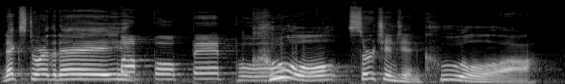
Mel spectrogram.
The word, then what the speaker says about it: Cuil: thank you thank you that's exactly how it's pronounced uh cruel launches cruel cool launches a massive search engine with an index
